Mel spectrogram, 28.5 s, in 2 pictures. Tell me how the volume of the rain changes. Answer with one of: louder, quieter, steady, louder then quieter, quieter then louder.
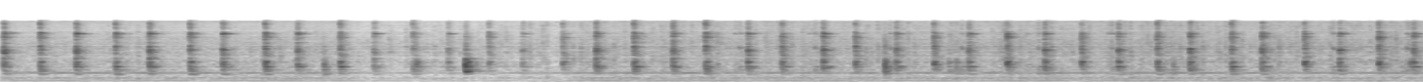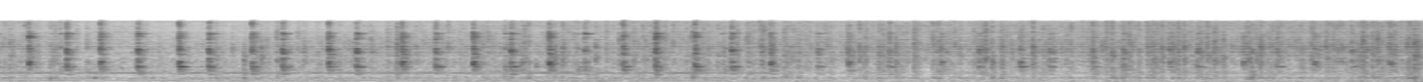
louder.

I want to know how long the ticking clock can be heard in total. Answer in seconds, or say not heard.
28 s.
